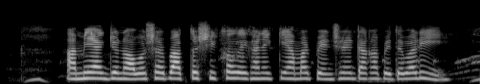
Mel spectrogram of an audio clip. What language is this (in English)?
Bangla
